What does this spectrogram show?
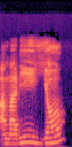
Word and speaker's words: amarillo: say okay okay amarillo in most spanish-speaking countries you will hear both the double l and the y like an e sound yeah so amarillo now i used to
